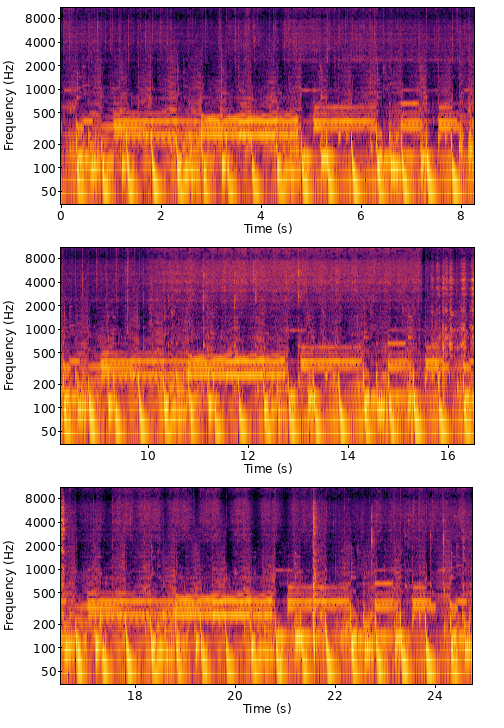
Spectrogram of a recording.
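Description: Shrimp frying for Vietnamese shrimp fried rice (com chien tom), a loud steady sizzle with repeated rhythmic scraping and stirring of a utensil against the pan throughout, no voices.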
